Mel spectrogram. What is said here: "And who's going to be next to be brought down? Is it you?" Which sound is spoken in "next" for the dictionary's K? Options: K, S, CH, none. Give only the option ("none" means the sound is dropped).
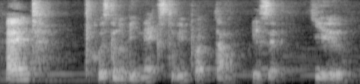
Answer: K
